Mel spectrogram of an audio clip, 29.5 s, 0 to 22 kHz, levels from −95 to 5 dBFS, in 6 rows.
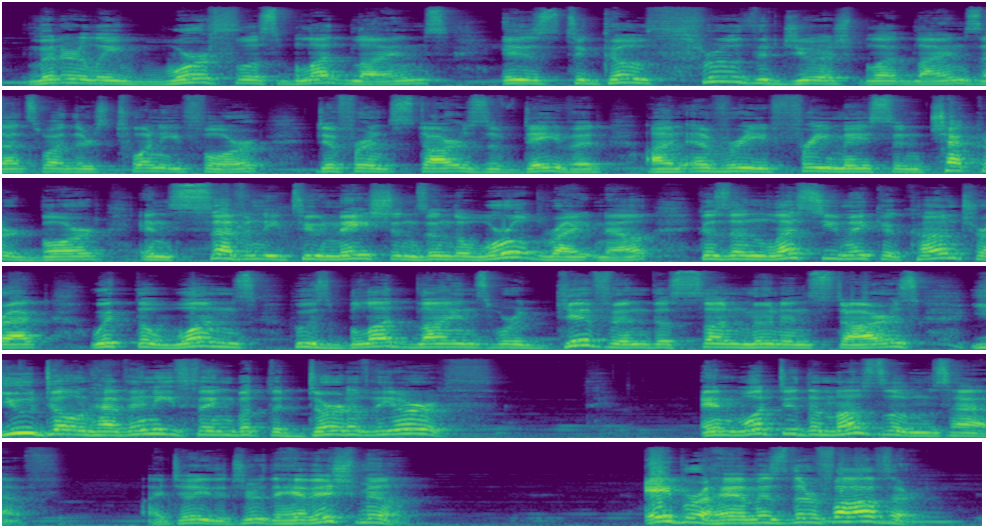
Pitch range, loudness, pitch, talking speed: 140-175 Hz, -18 LUFS, 155 Hz, 155 wpm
